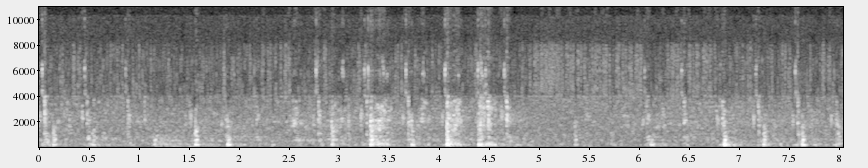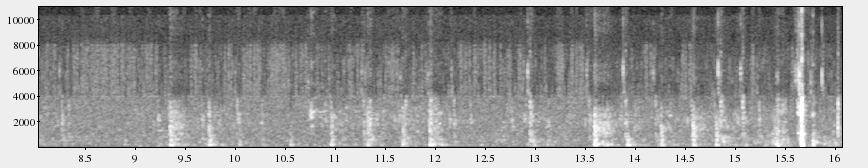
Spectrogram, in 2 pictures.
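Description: Near silence with faint, irregular taps and short scratches of chalk drawing on a chalkboard.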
